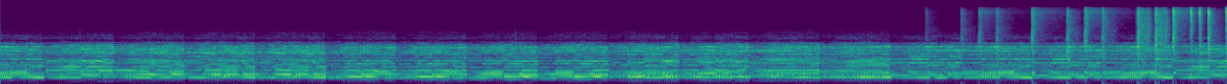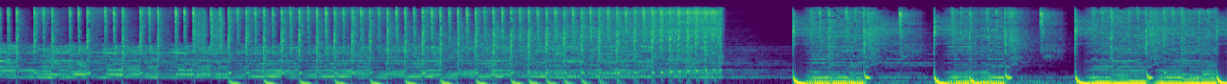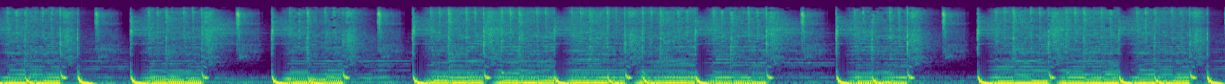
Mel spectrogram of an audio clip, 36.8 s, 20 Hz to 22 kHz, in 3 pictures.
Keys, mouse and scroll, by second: 0.5 click, 1.2 middle click, 2.7 middle click, 3.3 middle click, 4.2 alt+shift+click, 4.7 middle click, 5.5 shift+d, 7.1 click, 10.1 l, 10.6 l, 11.1 l, 12.3 middle click, 12.7 l, 13.1 middle click, 14.1 l, 14.6 l, 14.7 click, 15.8 l, 15.8 3, 16.8 l, 17.3 l, 18.5 l, 19.1 l, 20.7 l, 21.1 middle click, 22.0 l, 22.4 l, 23.4 x, 24.7 middle click, 25.7 1, 26.5 middle click, 27.6 2, 28.2 click, 28.8 shift+click, 29.9 f, 30.9 click, 31.3 f, 31.9 click, 32.2 middle click, 33.1 middle click, 33.7 middle click, 34.9 click, 35.9 1, 36.3 middle click.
